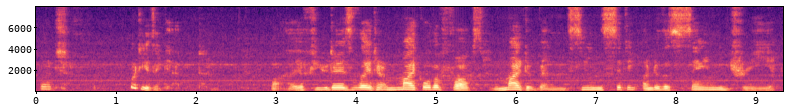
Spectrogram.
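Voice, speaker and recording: A man reading fairy tales aloud on a livestream in an expressive, dramatic storytelling manner. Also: fairly high pitch, takes it slowly, slight background noise, poor audio.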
